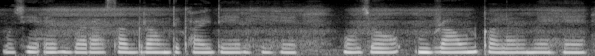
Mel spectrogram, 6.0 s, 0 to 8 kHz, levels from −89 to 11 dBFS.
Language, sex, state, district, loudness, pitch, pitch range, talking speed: Hindi, female, Nagaland, Kohima, -14 LUFS, 220 Hz, 215-225 Hz, 140 wpm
